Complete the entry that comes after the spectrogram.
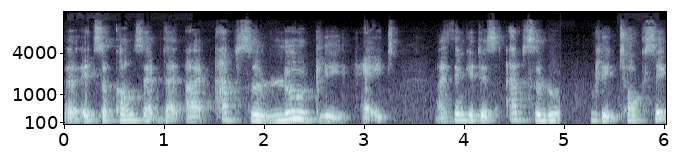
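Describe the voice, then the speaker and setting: This man has a high pitch, a dark, mellow tone, lively intonation, and a non-native accent. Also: fairly slow pace. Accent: foreign accent in English. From Belgium. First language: French. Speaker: professor. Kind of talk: lecture Q&A.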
